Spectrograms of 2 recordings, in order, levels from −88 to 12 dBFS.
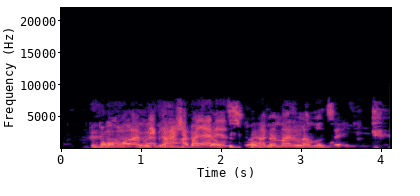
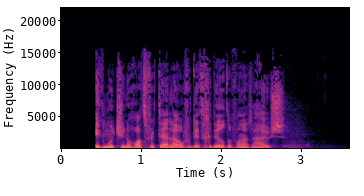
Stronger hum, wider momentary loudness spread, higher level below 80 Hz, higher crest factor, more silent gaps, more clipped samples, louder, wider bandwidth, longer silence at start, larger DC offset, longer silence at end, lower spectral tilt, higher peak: neither; first, 10 LU vs 5 LU; second, -60 dBFS vs -46 dBFS; second, 14 dB vs 20 dB; neither; neither; first, -17 LUFS vs -20 LUFS; second, 8 kHz vs 16 kHz; about the same, 0.35 s vs 0.45 s; neither; second, 0.1 s vs 0.8 s; second, -3.5 dB/octave vs -5.5 dB/octave; about the same, -4 dBFS vs -2 dBFS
